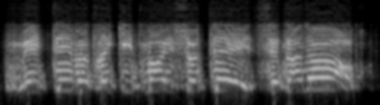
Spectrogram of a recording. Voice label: bailout mood med, speech fr; War Thunder

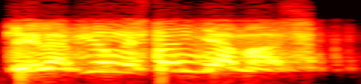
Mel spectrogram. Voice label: on fire, mood med, speech; War Thunder

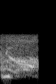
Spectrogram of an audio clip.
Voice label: jp damaged pilot, speech jp

